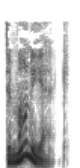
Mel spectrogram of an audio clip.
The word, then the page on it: demoniac: British English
